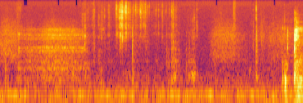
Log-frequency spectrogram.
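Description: Crunchy dead leaves are torn off plants by hand, giving close, irregular crackling rips and crinkles over a quiet background.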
